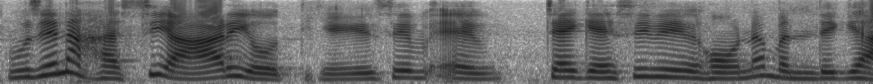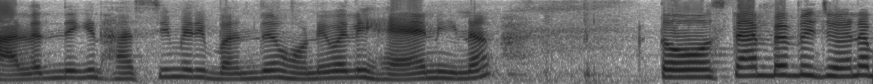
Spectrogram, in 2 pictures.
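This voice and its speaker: A woman's voice: a little high, a little hiss or hum. A young woman narrating her family vlog in a chatty voice-over, rambling with many fillers and giggling often. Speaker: family vlogger, mother.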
